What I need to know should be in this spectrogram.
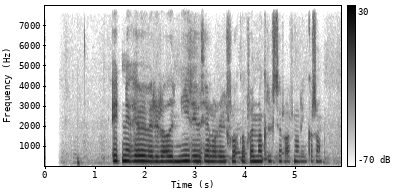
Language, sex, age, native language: Icelandic, male, 18-19, Icelandic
